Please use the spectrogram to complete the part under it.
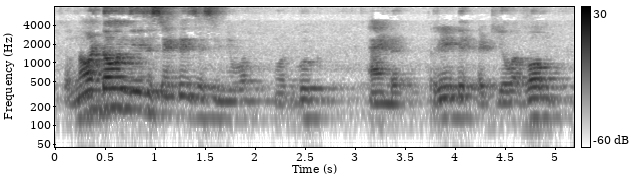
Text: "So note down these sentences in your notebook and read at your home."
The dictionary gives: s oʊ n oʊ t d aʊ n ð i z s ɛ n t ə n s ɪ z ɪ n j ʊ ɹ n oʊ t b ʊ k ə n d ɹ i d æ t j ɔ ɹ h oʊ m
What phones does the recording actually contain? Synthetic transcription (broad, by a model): s oʊ n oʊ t d aʊ n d i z s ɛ n t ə n s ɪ s ɪ n j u ɹ n oʊ t b ʊ k ə n d ɹ i d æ t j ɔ ɹ h oʊ m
